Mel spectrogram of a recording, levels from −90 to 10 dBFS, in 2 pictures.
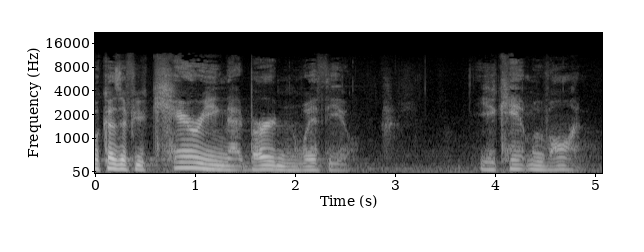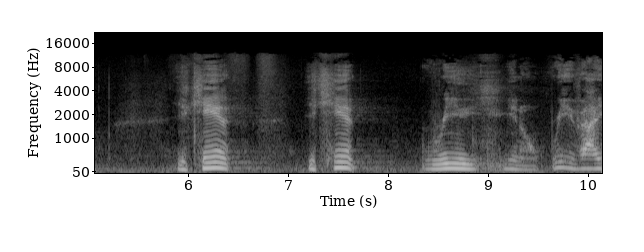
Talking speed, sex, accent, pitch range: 95 wpm, male, American, 110-135 Hz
